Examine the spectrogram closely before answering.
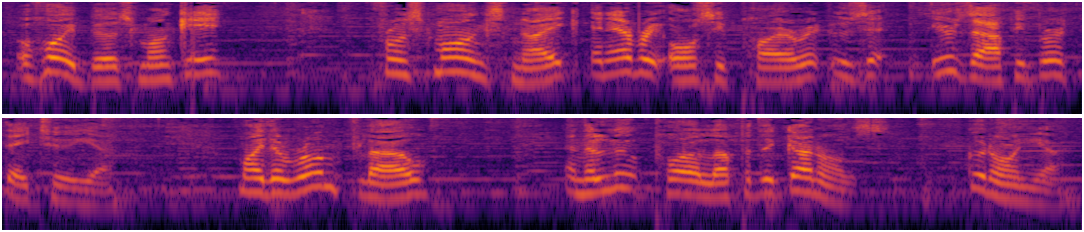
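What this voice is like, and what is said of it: Amateur put-on Australian accent. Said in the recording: “talking in an Australian accent. I'll try to do an Australian accent, but I have no practice. And no talent ... he probably sounded much more manly than I did”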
